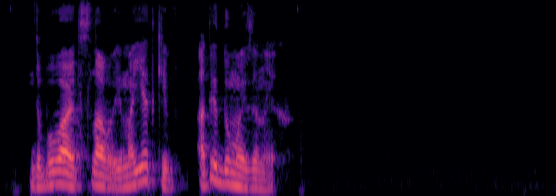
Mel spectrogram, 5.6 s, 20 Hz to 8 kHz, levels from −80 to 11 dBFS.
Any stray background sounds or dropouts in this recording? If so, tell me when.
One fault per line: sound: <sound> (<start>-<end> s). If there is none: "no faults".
no faults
